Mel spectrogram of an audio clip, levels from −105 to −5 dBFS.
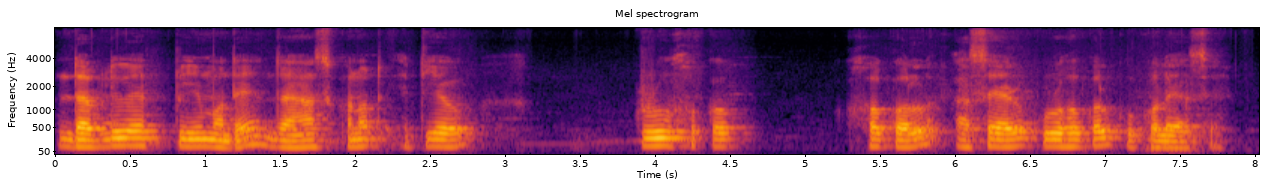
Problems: none marked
